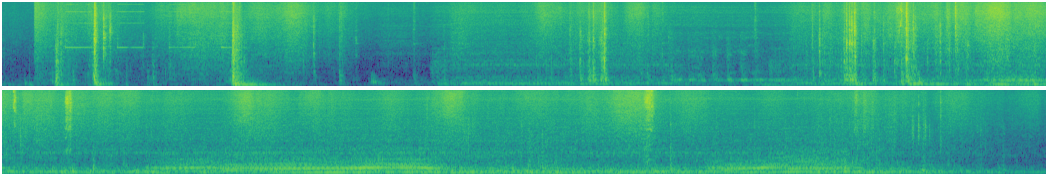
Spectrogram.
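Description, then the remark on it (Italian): A few sharp clunks like car doors shutting as people get into a car, then an engine starts and revs steadily louder, rising in pitch as the car accelerates and pulls away quickly, heading toward a church. No one speaks. “In poche secondi scintani da ciò in l'auto e partono con grande sveltezza in direzione della chiesa da quest'uomo.”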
